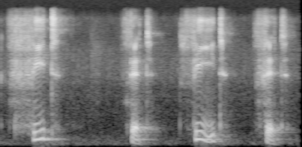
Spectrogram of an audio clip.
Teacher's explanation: Es más corto, shorter. El primero es más tenso, I. Los labios estirados, I. El segundo es, no es tan tenso, es más laxo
